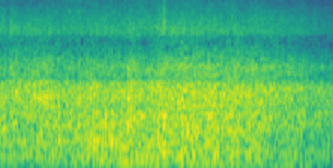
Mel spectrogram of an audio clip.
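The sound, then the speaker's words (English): A dense, continuous din of Arctic sea ice crunching and grinding as it moves on a windy day, blended with a steady windy hiss, holding an even loudness throughout with no voices. “You know, but when the ice is moving and it's a windy day, it's, you know, there's a background din of crunching going on.”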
